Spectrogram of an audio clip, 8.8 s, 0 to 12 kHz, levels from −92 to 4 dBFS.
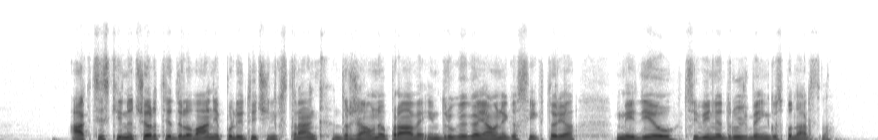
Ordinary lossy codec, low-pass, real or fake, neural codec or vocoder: Opus, 32 kbps; 7.2 kHz; real; none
